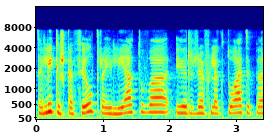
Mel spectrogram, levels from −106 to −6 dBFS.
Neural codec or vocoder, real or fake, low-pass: none; real; 7.2 kHz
